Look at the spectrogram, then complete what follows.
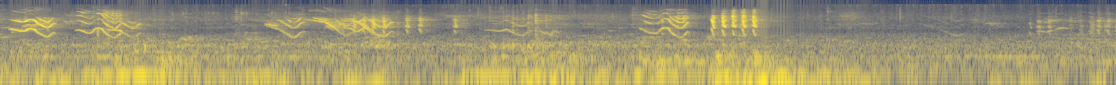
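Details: Lovebirds at a feeder in a suburban garden in Pretoria, South Africa, giving shrill, wavering squeaky notes that swoop up and down in quick overlapping bursts, with a low rumble of background noise.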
